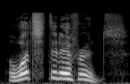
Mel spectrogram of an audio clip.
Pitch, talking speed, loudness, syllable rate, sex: 225 Hz, 140 wpm, -15 LUFS, 6.4 syllables/s, male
